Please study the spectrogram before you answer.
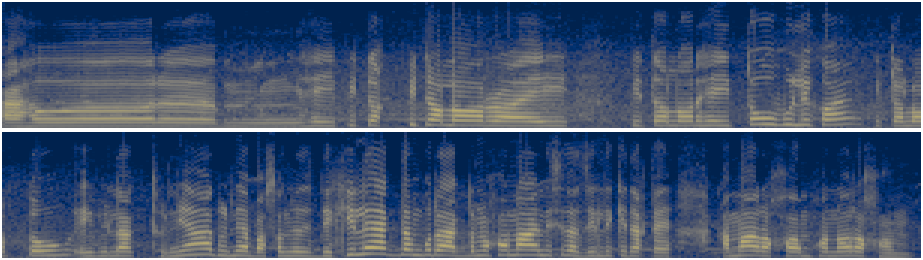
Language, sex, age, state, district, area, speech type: Assamese, female, 30-45, Assam, Barpeta, rural, spontaneous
